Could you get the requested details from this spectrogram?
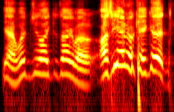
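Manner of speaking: high, loud put-on back-and-forth; mock audience exchange. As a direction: pitch it way up, playing at chatting with the audience.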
